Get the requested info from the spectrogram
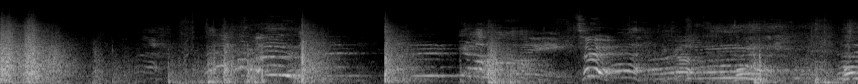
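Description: Bodies slamming onto a pro-wrestling ring canvas: a thud at the start, more near the middle and another about three-quarters of the way through, with voices shouting between the impacts.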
